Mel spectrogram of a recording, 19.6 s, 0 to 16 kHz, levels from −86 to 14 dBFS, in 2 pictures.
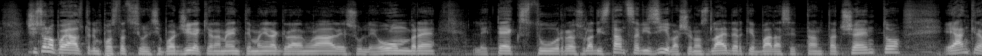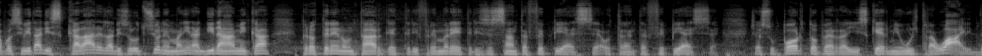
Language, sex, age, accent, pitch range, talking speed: Italian, male, 30-49, native, 105-130 Hz, 180 wpm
